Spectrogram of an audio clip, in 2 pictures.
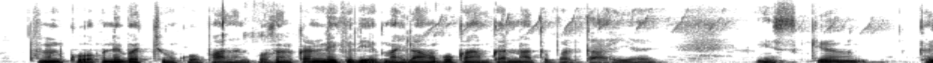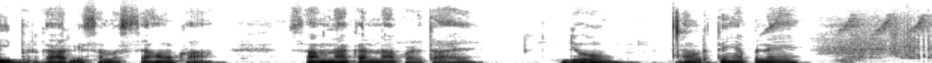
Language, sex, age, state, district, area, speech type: Hindi, male, 30-45, Uttar Pradesh, Chandauli, rural, spontaneous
